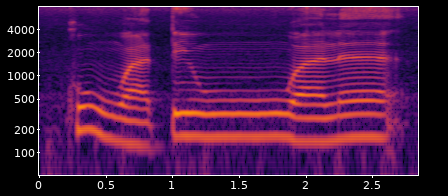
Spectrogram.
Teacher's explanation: Jadi cara membacanya mendengung ya. Langsung masuk ke huruf waw dengan mendengung. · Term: idgham bi gunnah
